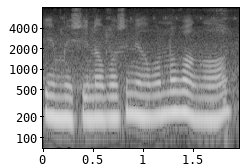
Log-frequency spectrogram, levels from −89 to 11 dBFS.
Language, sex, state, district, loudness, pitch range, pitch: Chakma, female, Tripura, Dhalai, -11 LUFS, 195-220 Hz, 200 Hz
